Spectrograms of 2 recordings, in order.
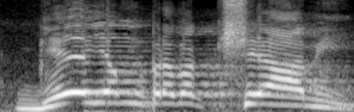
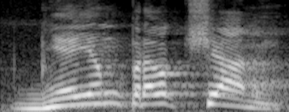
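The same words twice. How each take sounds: First: High, ringing declaration of scripture; loud proclamation. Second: Said in the usual way. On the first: Acted. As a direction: proclaim it forcefully, stretching the words. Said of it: "గట్టిగా". (గట్టిగా చాటి చెప్పడం)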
